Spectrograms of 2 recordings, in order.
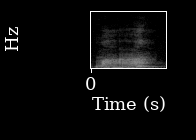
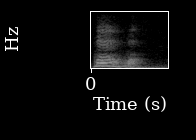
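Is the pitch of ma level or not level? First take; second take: not level; level. First: It is said in the third, non-level tone. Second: It is said in the first, level tone. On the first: It means horse. "3. vurguyla söylerseniz yani şöyle söylerseniz" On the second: It means mother. "ma birle söyledim"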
